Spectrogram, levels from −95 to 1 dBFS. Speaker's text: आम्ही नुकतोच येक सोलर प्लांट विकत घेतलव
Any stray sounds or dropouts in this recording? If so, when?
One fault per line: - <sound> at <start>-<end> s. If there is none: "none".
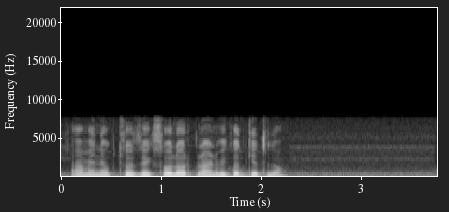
none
